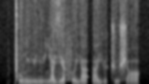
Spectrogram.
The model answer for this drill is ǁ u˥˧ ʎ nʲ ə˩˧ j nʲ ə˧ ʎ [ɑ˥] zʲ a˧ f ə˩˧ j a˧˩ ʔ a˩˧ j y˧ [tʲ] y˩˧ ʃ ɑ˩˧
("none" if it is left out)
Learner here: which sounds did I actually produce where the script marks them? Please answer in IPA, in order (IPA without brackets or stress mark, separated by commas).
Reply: ɑ˧, t͡ʃ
